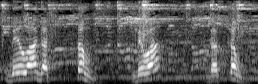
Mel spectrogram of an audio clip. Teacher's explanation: এখানে দেখো ব যদি মাঝখানে থাকে, সংস্কৃত উচ্চারণে যদি ব থাকে মাঝখানে শব্দের মাঝে, তাহলে এটা উয়ার মতো করে উচ্চারণ হবে, ব ইকুয়াল টু উয়া।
